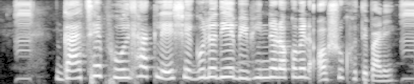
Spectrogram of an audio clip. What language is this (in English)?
Bangla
